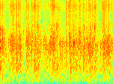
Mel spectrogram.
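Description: A church congregation claps and cheers in acclamation of God during a French-language worship service, a dense, continuous roar of applause that stays loud and steady throughout.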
